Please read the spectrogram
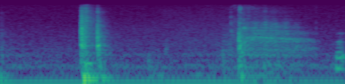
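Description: A computer keyboard key pressed once with a sharp click about half a second in, accepting a code-editor autocomplete suggestion, followed by a softer, brief hiss near the end.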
